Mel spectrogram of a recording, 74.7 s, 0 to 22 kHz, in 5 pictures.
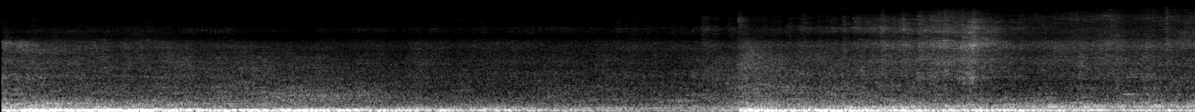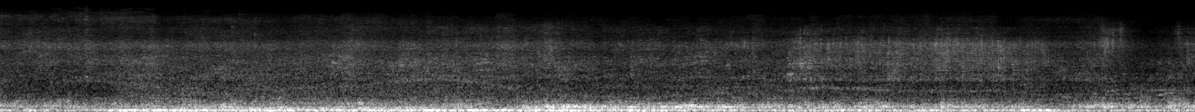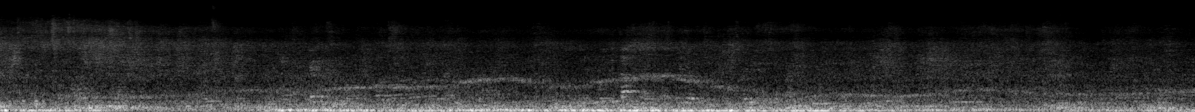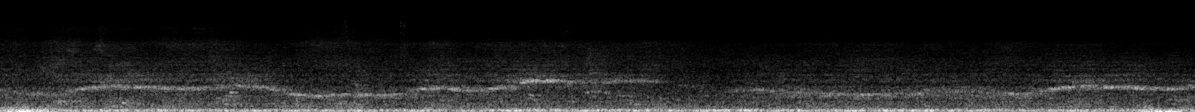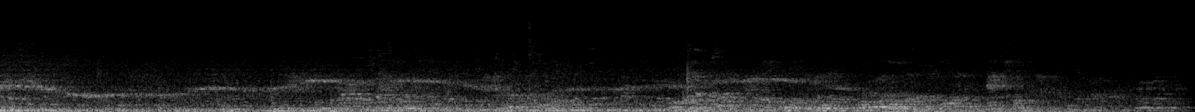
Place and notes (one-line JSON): {"title": "völklingen, völklinger hütte, ferrodrom", "description": "ehemaliges Eisenverhüttungswerk, nun weltkulturerbe, hier klänge der elemente nachgebildet im science center ferrodrom\nsoundmap d: social ambiences/ listen to the people - in & outdoor nearfield recordings", "latitude": "49.25", "longitude": "6.84", "altitude": "201", "timezone": "GMT+1"}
